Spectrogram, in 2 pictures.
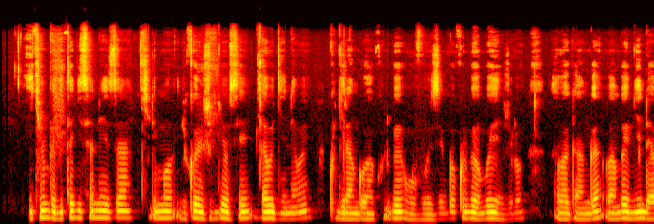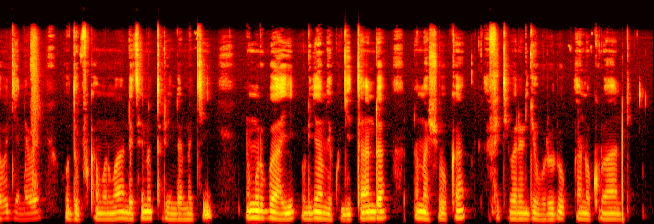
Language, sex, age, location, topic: Kinyarwanda, male, 25-35, Kigali, health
